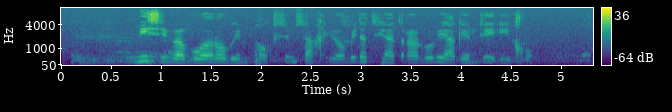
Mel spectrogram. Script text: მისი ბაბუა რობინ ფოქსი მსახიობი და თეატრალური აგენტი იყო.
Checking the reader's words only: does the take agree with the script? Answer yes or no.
yes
